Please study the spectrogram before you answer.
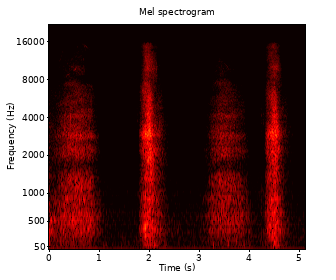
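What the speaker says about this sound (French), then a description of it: "La respiration se fait uniquement par le nez et elle est audible, en particulier à l'expire." Two forceful nasal exhales in Bhastrika bellows breathing, each a sharp breathy burst, alternating with softer, longer audible inhales through the nose, close and isolated with no talking.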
